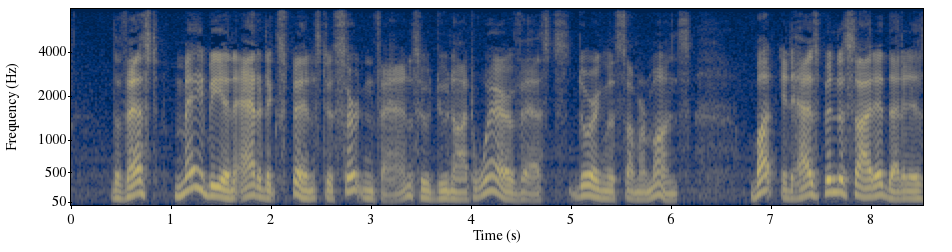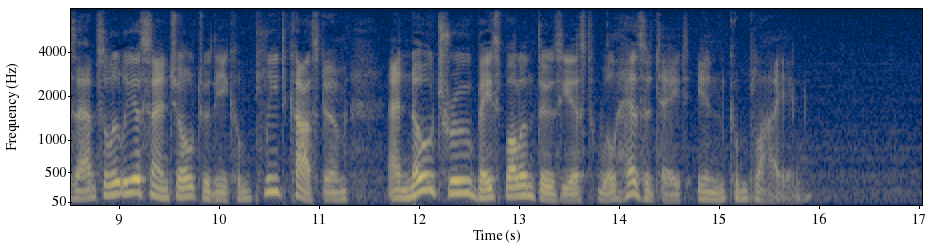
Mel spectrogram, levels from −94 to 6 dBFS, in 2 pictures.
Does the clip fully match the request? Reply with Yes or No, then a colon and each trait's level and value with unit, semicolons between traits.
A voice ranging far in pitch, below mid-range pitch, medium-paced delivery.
Yes: wide, 6.8 semitones; low, 120 Hz; average, 150 wpm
